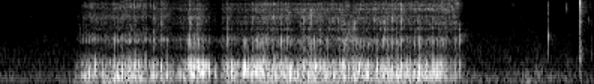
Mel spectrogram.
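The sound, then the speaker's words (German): Milk foam sputters out through a metal straw on a homemade rig in one continuous, fairly loud gurgling hiss lasting about two and a half seconds, then stops abruptly with no voices. “wie meine Eigenskonstruktion mit einem Metallstrohhalm funktioniert, wie man Milchschaum zapft”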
